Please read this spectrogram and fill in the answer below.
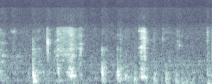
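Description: Near silence, with faint scattered scratches and small taps from hands rummaging through the items inside a cardboard shipping box.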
